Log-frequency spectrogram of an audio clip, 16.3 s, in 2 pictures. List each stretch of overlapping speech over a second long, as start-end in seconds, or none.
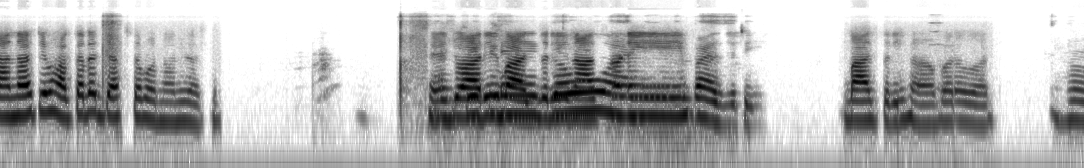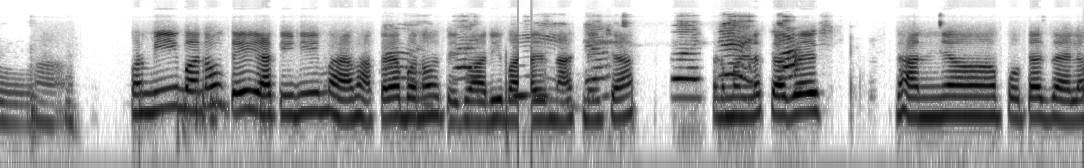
3.3-5.2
